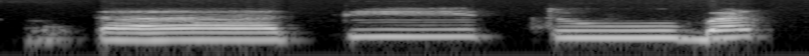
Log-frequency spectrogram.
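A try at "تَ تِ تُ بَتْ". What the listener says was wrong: Masih nyasar ke huruf T ini ya. Jangan buru-buru, tenang aja, tenang.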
